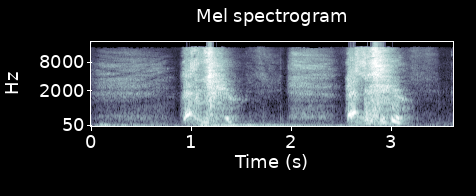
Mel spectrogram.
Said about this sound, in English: I gotta sneeze.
